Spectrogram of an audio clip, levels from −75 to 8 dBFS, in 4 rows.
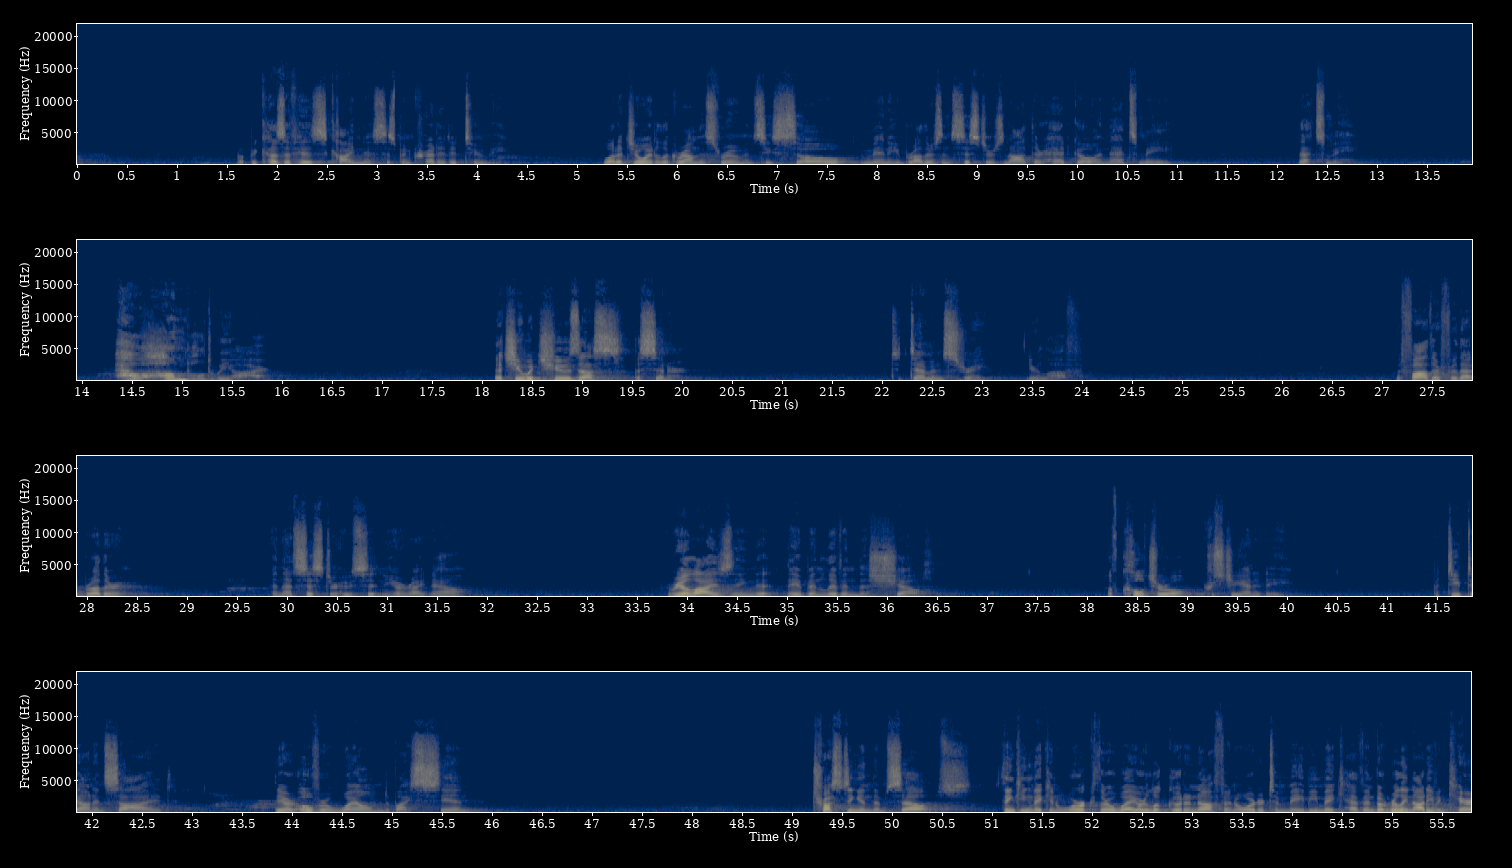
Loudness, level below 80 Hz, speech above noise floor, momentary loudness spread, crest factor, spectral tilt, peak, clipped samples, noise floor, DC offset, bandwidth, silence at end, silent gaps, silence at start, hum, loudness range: -34 LUFS; -80 dBFS; 33 dB; 18 LU; 26 dB; -3.5 dB/octave; -10 dBFS; under 0.1%; -67 dBFS; under 0.1%; 16 kHz; 0 s; none; 0 s; none; 10 LU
